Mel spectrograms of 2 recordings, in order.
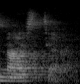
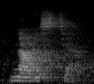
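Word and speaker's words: Настя: Okay, and my short name, very short name, is Nastya. Nastya. And it's also gonna have this letter ya.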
